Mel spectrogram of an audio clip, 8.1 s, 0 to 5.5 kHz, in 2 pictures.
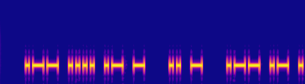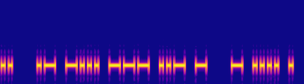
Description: Morse code, heard as a keyed tone, about 25 wpm, 600 Hz. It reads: WHAT IT WAS ABOUT THE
